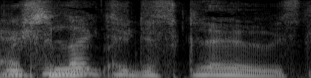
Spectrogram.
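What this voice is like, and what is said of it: Dame Edna impression. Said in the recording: “The Dame Edna impersonation is running off, rubbing off on you.”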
